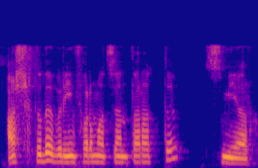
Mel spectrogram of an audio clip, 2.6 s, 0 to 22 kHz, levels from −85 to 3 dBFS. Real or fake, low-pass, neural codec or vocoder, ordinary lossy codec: fake; 7.2 kHz; codec, 16 kHz, 8 kbps, FunCodec, trained on Chinese and English, 25 frames a second; none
